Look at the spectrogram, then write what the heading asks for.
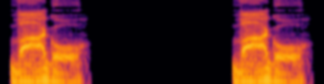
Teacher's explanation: the initial letter W is pronounced with a V sound. And both vowels are drawn out long and clear.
